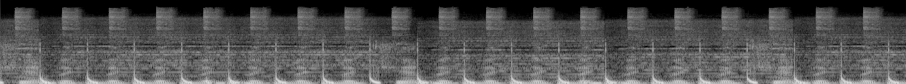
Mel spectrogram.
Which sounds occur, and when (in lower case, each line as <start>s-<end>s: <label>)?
0.0s-9.0s: music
